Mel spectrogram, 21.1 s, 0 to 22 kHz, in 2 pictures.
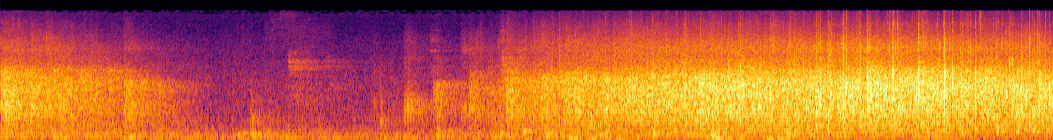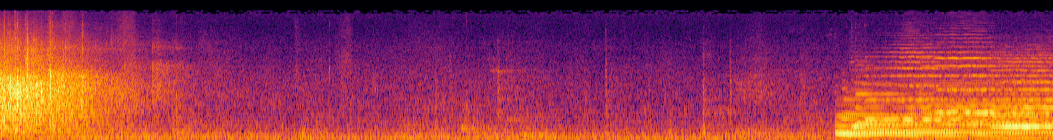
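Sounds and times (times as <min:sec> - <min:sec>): audience applauding: 0:00.0 - 0:01.8, 0:04.3 - 0:11.8.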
